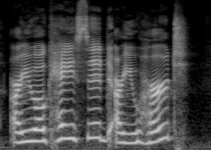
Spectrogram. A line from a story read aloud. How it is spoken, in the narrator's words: Aralond yells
